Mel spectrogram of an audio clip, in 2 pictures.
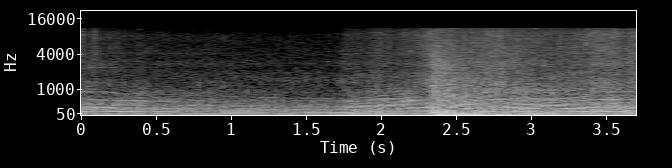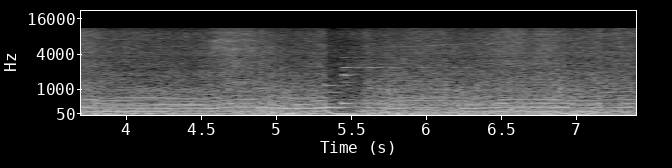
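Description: Car engine in The Crew 2 during a live Summit event, droning steadily with rising and falling revs and a louder surge partway through, continuous and close with no talking.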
